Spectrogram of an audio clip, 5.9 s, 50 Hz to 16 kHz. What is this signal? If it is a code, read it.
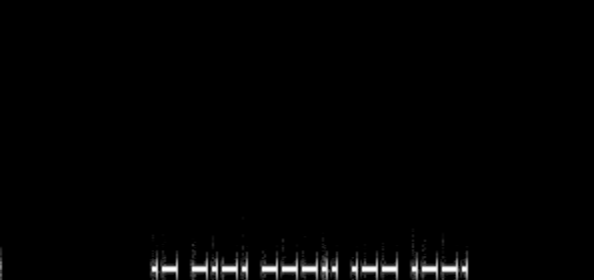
Morse code, heard as a keyed tone, about 24 wpm, 700 Hz. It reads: AC8WP
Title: Speed Racing - USA 2x2 Call Signs 20wpm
